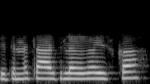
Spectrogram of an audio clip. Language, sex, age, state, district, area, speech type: Hindi, female, 18-30, Rajasthan, Karauli, rural, conversation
